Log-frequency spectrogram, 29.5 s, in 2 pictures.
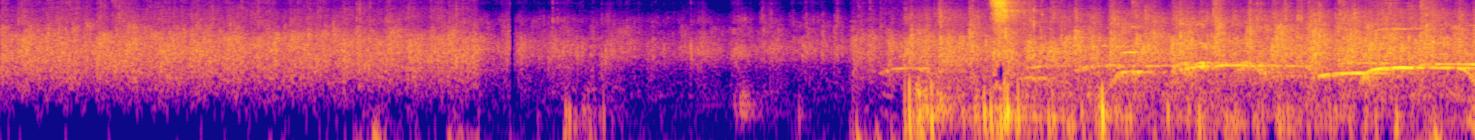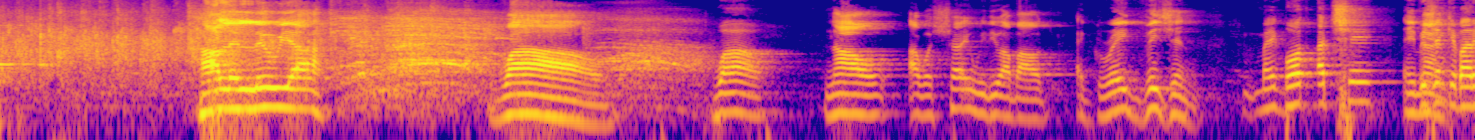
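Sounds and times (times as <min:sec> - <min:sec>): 
audience applause: 0:00.0 - 0:19.9
speech: 0:16.8 - 0:18.1, 0:19.8 - 0:20.8, 0:21.9 - 0:26.8, 0:27.4 - 0:29.4.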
